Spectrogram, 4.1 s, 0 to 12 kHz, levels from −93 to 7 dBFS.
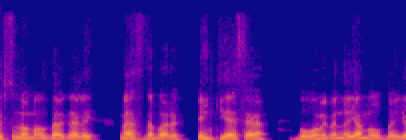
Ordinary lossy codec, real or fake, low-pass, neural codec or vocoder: AAC, 64 kbps; fake; 10.8 kHz; codec, 44.1 kHz, 2.6 kbps, SNAC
